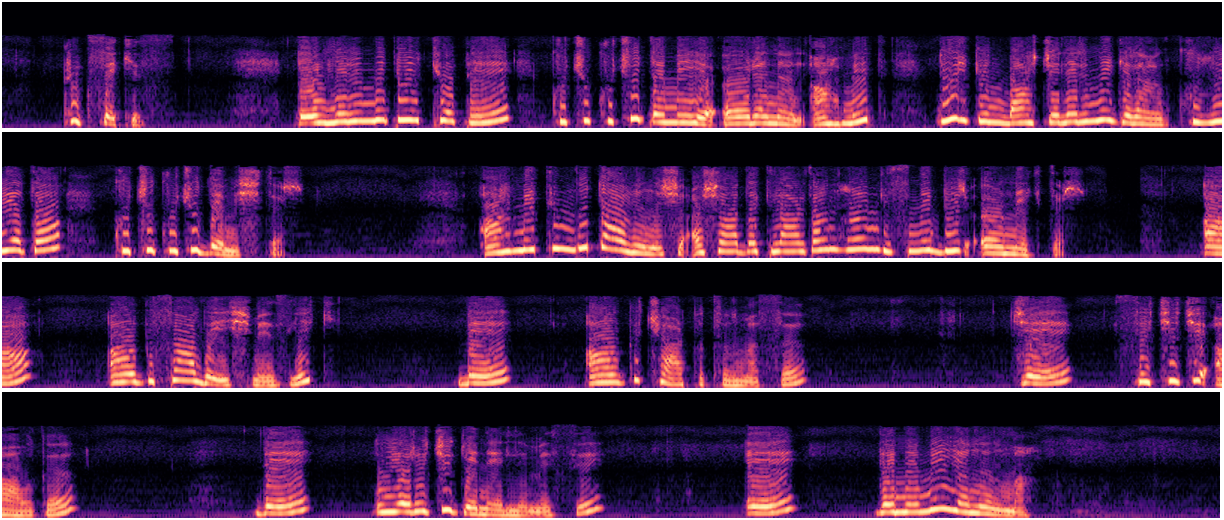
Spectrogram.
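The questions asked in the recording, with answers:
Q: Ahmet'in bu davranışı aşağıdakilerden hangisine bir örnektir?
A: D: Uyarıcı genellemesi.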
